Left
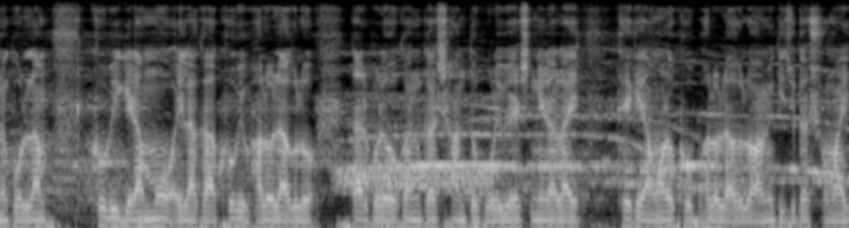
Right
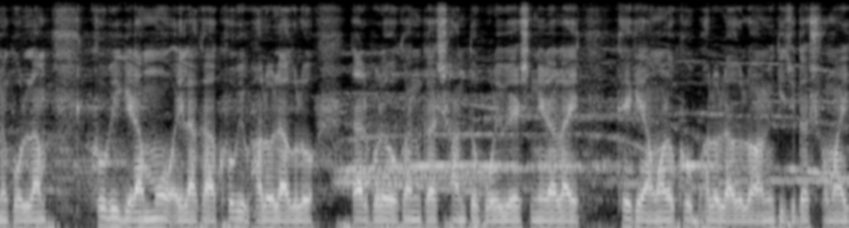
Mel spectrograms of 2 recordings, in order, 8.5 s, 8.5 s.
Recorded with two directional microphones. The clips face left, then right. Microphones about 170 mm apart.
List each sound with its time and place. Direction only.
0.0 s speech: 35° right (ahead or behind)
